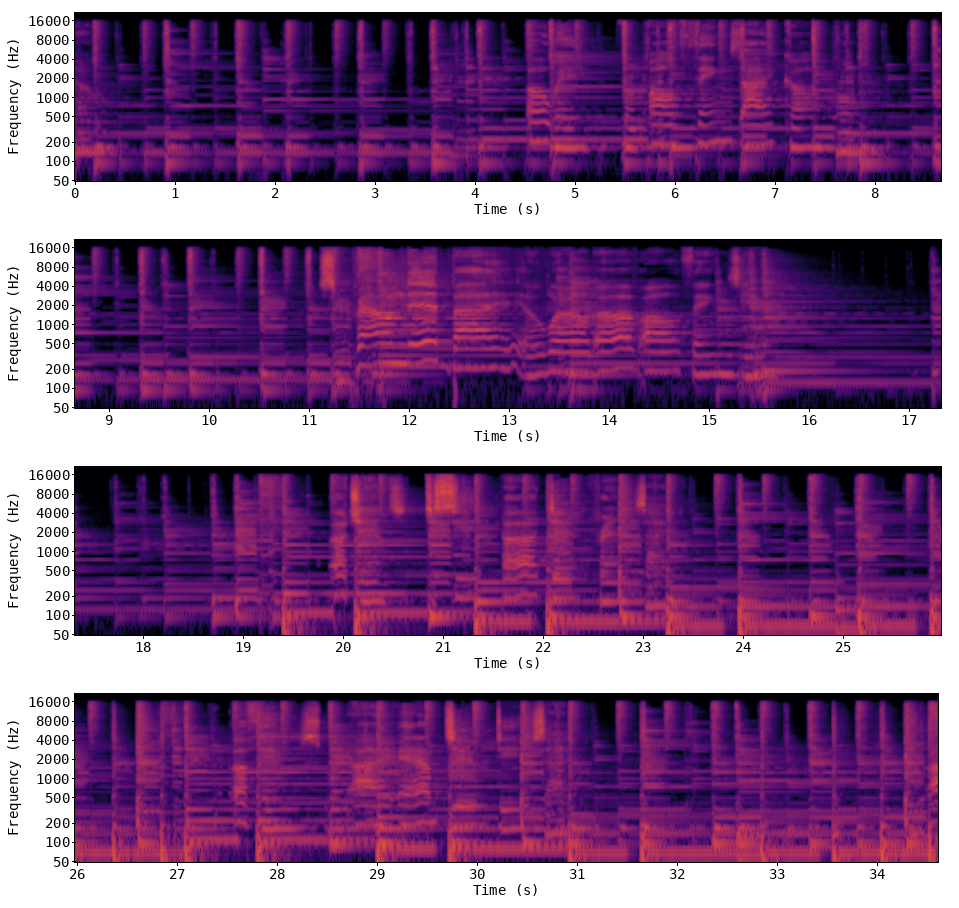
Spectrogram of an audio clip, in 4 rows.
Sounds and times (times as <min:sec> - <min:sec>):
Music: 0:00.0 - 0:34.6.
